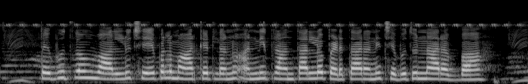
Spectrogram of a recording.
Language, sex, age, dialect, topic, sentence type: Telugu, female, 18-24, Southern, agriculture, statement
